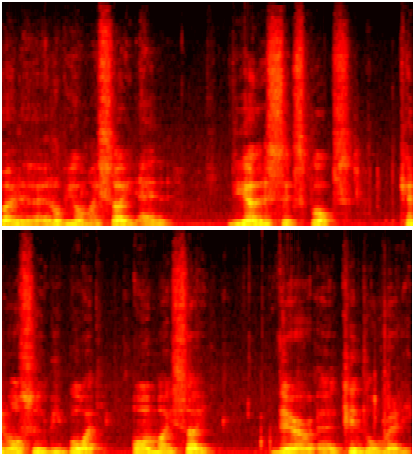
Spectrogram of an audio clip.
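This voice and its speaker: Fairly slow, flat, monotone speech with long, frequent pauses and noticeable background noise. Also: woman, very deep, low pitch for a woman. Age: 70s. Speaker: author. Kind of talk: interview. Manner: hesitant, many fillers.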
